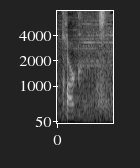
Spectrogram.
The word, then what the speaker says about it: Kharg: 90% of their oil is exported off an island called Karg or Kark, various pronunciations, right in the middle of the Persian Gulf.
